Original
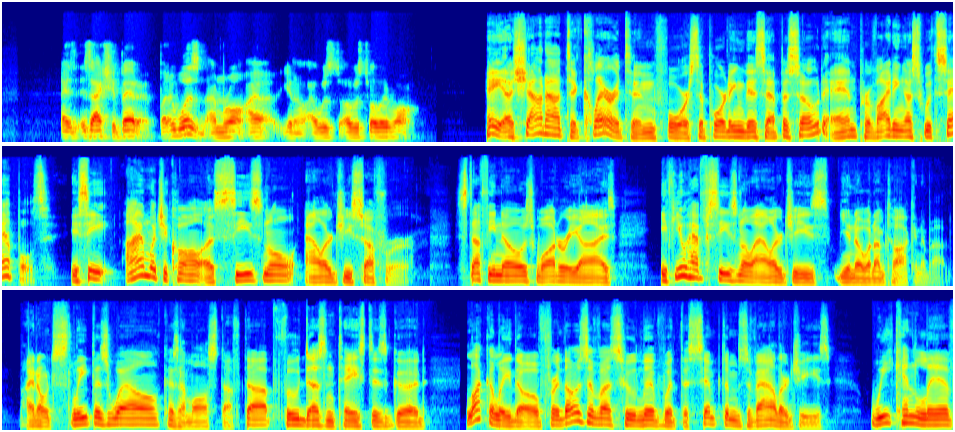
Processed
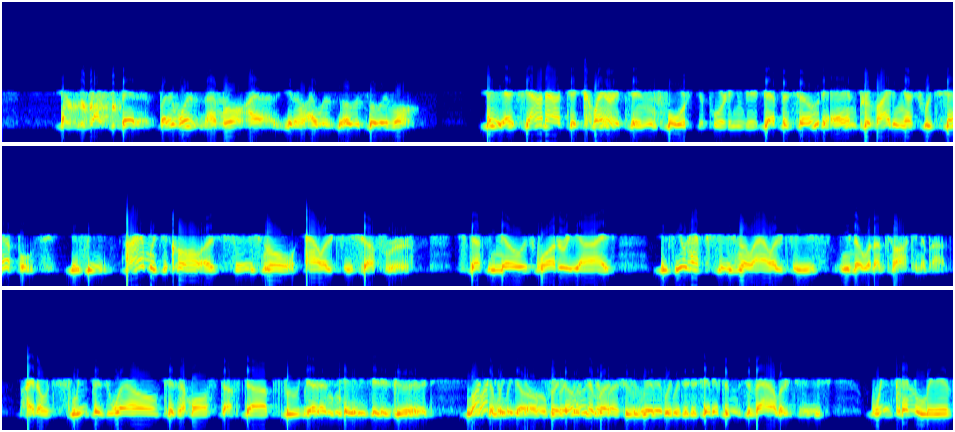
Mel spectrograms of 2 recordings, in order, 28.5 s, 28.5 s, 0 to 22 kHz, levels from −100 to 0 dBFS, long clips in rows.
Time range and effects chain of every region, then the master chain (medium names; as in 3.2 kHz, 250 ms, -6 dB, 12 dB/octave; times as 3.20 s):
0.61–1.19 s: waveshaping leveller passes 5 + band-pass filter 1 kHz, Q 6.7 + three bands compressed up and down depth 70%
6.82–7.62 s: pre-emphasis filter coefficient 0.9 + compression, threshold -32 dBFS
21.96–26.18 s: treble shelf 2.2 kHz -11 dB + delay 78 ms -4 dB
whole clip: FFT band-pass 350–1700 Hz; compression 12:1, threshold -31 dBFS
